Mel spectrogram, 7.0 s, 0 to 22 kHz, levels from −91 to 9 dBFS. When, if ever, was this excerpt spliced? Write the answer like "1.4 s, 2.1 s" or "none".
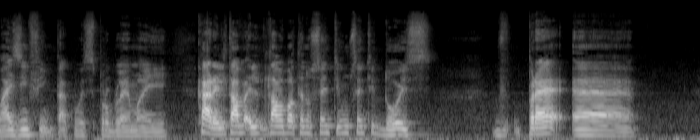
2.0 s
